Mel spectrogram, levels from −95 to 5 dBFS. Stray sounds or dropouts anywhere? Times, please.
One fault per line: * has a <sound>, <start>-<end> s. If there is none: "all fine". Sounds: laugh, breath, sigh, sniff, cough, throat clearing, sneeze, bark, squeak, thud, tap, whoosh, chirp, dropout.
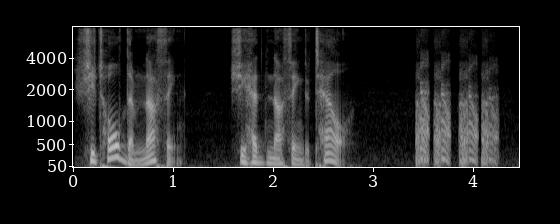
* has a laugh, 3.4-4.3 s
